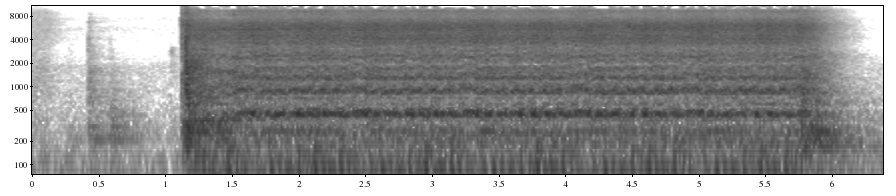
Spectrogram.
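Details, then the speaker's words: 1967 Ford F100 that sat 28 years, cranking after fitting a new ignition part and reconnecting the coil. Steady starter whirr for about five seconds with an even rhythm; smoke seen but it never catches, owner unsure there is spark. "I'm seeing smoke. Still not convinced that we're getting fire."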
